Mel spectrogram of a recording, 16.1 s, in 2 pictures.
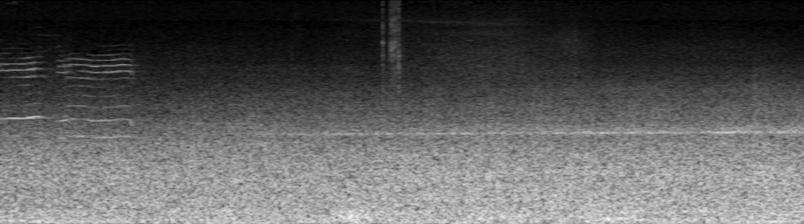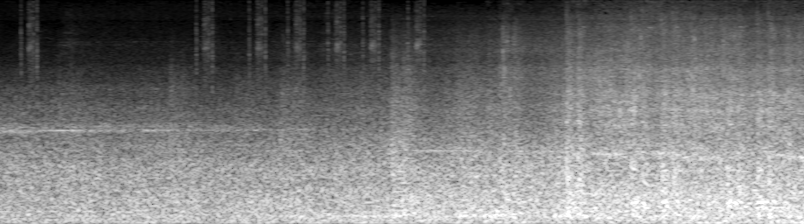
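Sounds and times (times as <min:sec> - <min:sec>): train wheels rumbling on rails: 0:03.4 - 0:16.0.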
